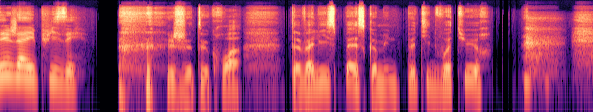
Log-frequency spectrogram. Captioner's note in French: rire; rire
